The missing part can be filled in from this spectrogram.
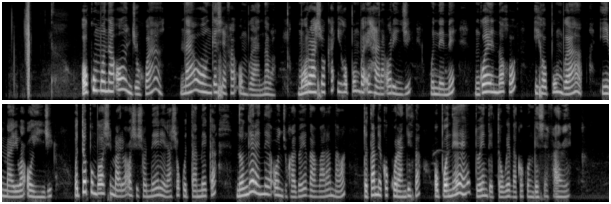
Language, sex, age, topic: Oshiwambo, female, 25-35, agriculture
